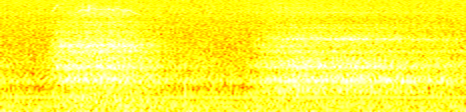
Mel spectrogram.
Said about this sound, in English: Listen to my breathing.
